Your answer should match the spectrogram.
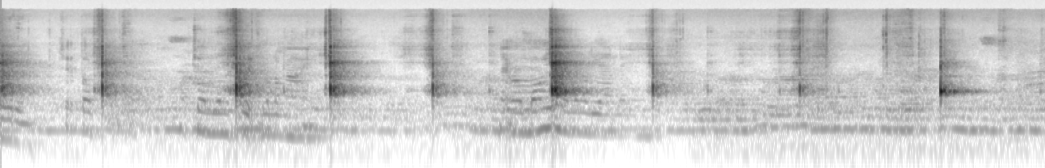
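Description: Kitchen knife chopping fresh turmeric root into thin slices on a wooden chopping board: about nine sharp knocks, irregularly spaced, roughly one a second.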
